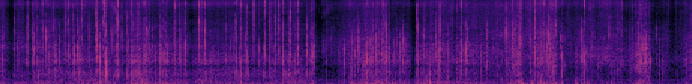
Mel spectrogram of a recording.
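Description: An empty, flat, iridescent embossed holographic plastic mailer pouch is flexed and scratched with long nails. It makes dense, bright, crackling crinkles with sharp scratchy bursts and brief quieter dips throughout.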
